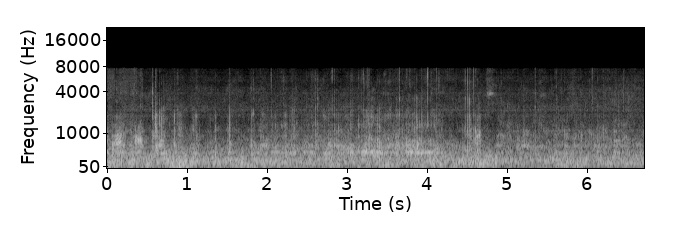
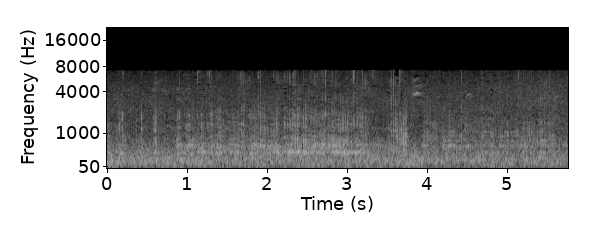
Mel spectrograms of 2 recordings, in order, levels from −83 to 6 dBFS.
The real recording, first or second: second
